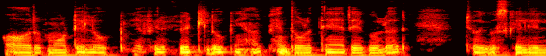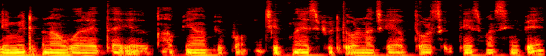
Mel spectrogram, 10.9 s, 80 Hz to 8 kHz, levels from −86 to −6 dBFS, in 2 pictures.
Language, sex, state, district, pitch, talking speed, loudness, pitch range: Hindi, male, Bihar, Supaul, 105 Hz, 185 wpm, -31 LUFS, 105-115 Hz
